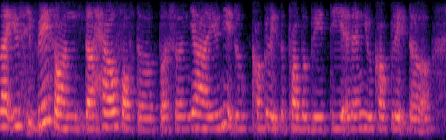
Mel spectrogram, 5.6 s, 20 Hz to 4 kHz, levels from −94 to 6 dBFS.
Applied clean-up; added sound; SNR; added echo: none; none; none; reverberation time 0.3 s.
